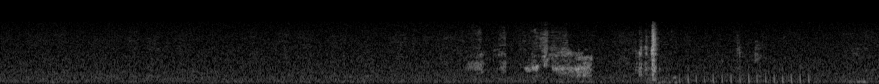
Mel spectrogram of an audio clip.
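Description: From 6.79 to 8.10 s, a train of clicks ticks at a regular 11.6 per second, around fifteen pulses standing roughly 10 dB above the speech, likely from nearby interference. They show as evenly spaced vertical lines on the spectrogram and sharp spikes on the waveform.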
